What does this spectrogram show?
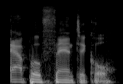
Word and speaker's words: apophantical: I think I've heard you say that before apophantical thank you say it again apophantical apathetical are founded upon interpretation in its structure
